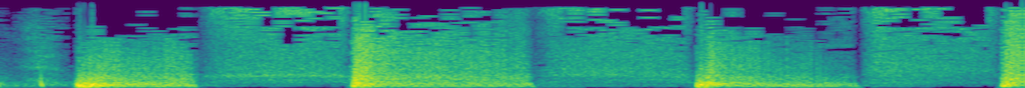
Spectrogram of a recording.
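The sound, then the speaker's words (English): Imitated heavy footsteps stomping up stairs, like the Incredible Hulk walking up the stairs: four loud, booming thuds at a slow, steady pace, each ringing out briefly before the next, with no voices. “You would hear something like the Incredible Hulk walking up the stairs.”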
